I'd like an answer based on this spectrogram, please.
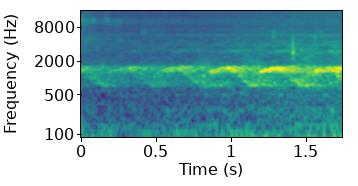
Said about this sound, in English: as the siren goes past.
